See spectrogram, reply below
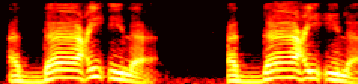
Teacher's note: يعني لا تثبت بعدها ياء، كسرة كاملة من غير ياء بعدها · Term: كسرة خطف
